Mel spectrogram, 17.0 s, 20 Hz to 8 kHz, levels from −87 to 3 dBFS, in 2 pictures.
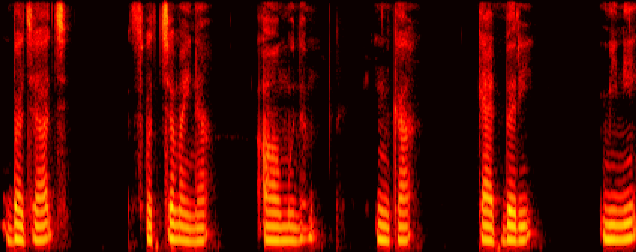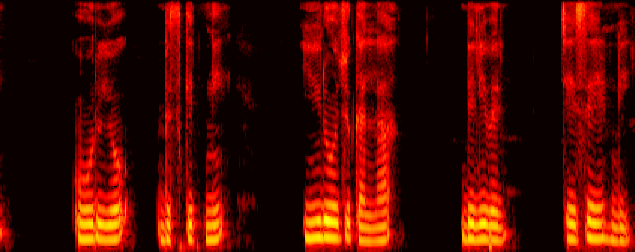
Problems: low volume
